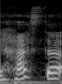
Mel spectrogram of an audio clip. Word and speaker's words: hosta: in the comments below do you say hasta a hosta I know everyone pronounced plants differently I normally say Hosta and then we have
